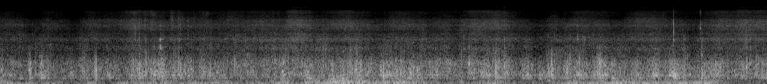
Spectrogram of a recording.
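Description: Tall dry grass brushing and crackling against a Surly Moonlander fat bike and its rider as the fat tyres roll through an overgrown trail, with wind rumbling on the microphone.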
